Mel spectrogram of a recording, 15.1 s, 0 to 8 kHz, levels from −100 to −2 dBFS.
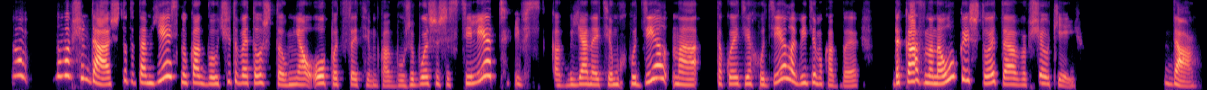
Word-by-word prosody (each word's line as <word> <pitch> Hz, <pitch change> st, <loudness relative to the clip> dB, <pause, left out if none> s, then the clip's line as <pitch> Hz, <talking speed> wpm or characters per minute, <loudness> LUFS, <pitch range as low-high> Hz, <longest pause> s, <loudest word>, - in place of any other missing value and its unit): Ну 485 Hz, -, -5 dB, 0.5 s
ну, 475 Hz, -, -1 dB
в -, -, +8 dB
общем, 420 Hz, -7 st, -4 dB
да, 205 Hz, -9 st, +7 dB
что-то 290 Hz, +5 st, -9 dB
там 255 Hz, -1 st, +1 dB
есть. 445 Hz, -, +3 dB
Но 255 Hz, -, -2 dB
как 245 Hz, -2 st, +1 dB
бы, 215 Hz, +1 st, -1 dB
учитывая 240 Hz, +1 st, -3 dB
то, 245 Hz, 0 st, 0 dB
что 195 Hz, -5 st, -5 dB
у -, -, -8 dB
меня 195 Hz, 0 st, 0 dB
опыт 230 Hz, -4 st, +1 dB
с -, -, -22 dB
этим 180 Hz, -2 st, -8 dB
как 155 Hz, -1 st, -8 dB
бы 170 Hz, -, -13 dB
уже 190 Hz, +4 st, -7 dB
больше 225 Hz, +2 st, -2 dB
6 205 Hz, +4 st, -5 dB
лет, 470 Hz, -, +5 dB, 0.2 s
и 215 Hz, -, -9 dB
вс 190 Hz, -, -14 dB
как 180 Hz, -2 st, -7 dB
бы 190 Hz, -, -8 dB
я 210 Hz, +2 st, +1 dB
на 200 Hz, -, -3 dB
этим 190 Hz, +1 st, -4 dB
худел 280 Hz, -, +1 dB
на 200 Hz, -3 st, +1 dB, 0.2 s
такой 220 Hz, 0 st, -3 dB
еде 220 Hz, 0 st, -3 dB
худела, 270 Hz, -, -1 dB
видимо, 240 Hz, -2 st, -4 dB
как 175 Hz, -3 st, -7 dB
бы 155 Hz, +1 st, -7 dB, 0.4 s
доказано 255 Hz, 0 st, +6 dB
наукой, 340 Hz, -, +3 dB
что 240 Hz, -7 st, -3 dB
это 210 Hz, -8 st, +1 dB
вообще 190 Hz, +5 st, -4 dB
окей. 215 Hz, -, -9 dB, 1.1 s
Да. 150 Hz, -9 st, +1 dB
225 Hz, 185 wpm, -23 LUFS, 195-270 Hz, 1.1 s, в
